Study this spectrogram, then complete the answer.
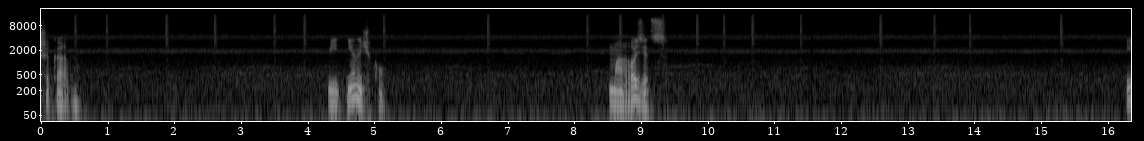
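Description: Soft interface clicks tick at a steady, slow pace.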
